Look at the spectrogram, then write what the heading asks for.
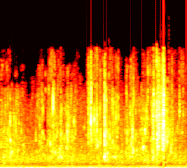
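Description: Water trickles and drips steadily while laundry is rinsed and wrung by hand, close up with small splashes and no talking.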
